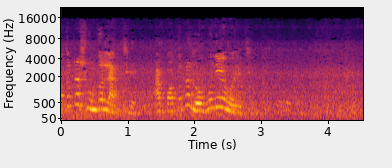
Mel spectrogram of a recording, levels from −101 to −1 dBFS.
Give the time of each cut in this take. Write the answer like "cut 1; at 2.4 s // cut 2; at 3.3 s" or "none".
cut 1; at 3.6 s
